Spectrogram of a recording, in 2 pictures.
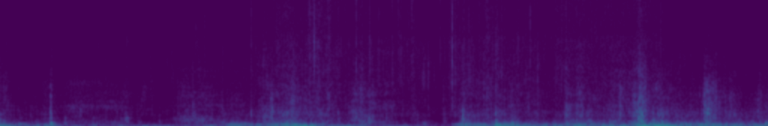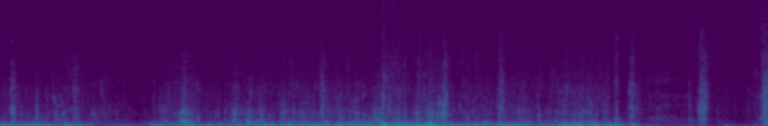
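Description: Mountain bike rolling over a rough dirt trail, with irregular rattles and knocks from the bike, under uneven swells of heavy breathing from the rider.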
